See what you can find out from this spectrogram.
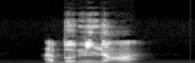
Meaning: third-person singular simple future of abominer
- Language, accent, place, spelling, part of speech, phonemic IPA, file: French, France, Lyon, abominera, verb, /a.bɔ.min.ʁa/, LL-Q150 (fra)-abominera.wav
